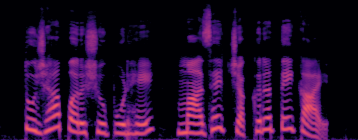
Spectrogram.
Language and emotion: Marathi, neutral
